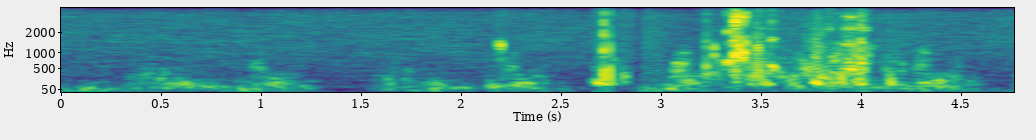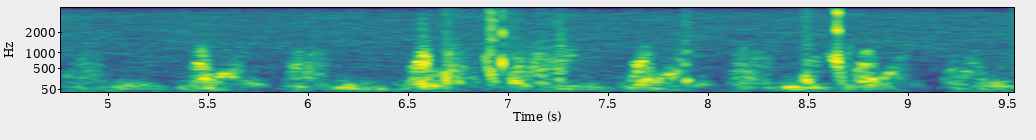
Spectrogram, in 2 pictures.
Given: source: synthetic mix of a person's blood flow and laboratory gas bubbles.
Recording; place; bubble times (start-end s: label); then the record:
Doppler ultrasound of blood flow; precordium
2.17-2.23 s: bubbles
2.65-2.85 s: bubbles
3.19-4.08 s: bubbles
4.12-4.25 s: bubbles
6.66-7.33 s: bubbles
7.87-7.94 s: bubbles
8.45-8.71 s: bubbles
From the record:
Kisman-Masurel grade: 233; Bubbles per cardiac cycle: several, 3 to 8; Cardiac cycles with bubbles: 50 to 99%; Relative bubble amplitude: loud (0.450 to 0.775); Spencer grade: 3 (all of the cardiac periods contain showers or single bubble signals, but not dominating or overriding the cardiac motion signals); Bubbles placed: only in the low amplitude regions of the cardiac cycle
